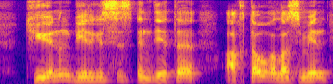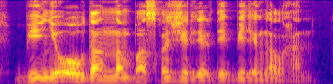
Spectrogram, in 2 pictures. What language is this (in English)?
Kazakh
